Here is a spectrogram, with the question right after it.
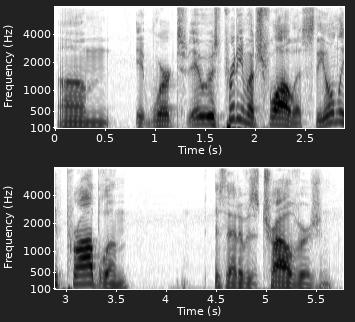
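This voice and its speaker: Clear-voiced young man chatting on a livestream. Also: mid-range voice, very animated, normal speed, no room sound, clean studio sound. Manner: rambling, hesitant, self-interrupting. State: occasional coughing from long covid. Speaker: livestream host. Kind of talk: casual livestream chat.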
